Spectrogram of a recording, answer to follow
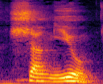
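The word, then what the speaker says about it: Chanyu: under the leadership of the Changyu, pronounced Shangyu, a title which later evolved into Hagan or Han.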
